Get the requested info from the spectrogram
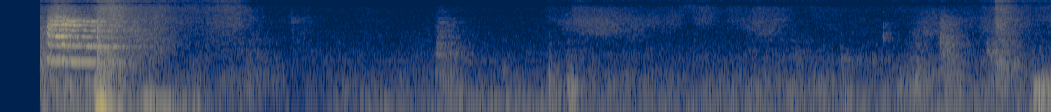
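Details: Ragdoll cat named Lily gives one short, clear meow with bright stacked harmonics near the start, then falls quiet. Only faint room noise and a soft rustle follow.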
